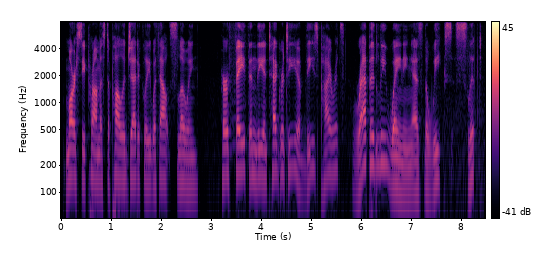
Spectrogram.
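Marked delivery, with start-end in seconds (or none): none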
